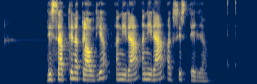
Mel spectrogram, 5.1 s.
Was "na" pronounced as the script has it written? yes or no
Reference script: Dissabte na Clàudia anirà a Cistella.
yes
